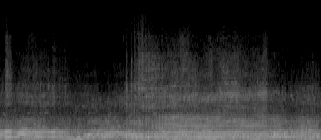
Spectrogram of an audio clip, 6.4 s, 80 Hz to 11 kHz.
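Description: Two-stroke 125cc motocross bike engines revving, their pitch rising and falling again and again as the riders accelerate and shift through the gears, with more than one bike heard at once.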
